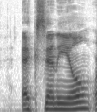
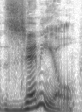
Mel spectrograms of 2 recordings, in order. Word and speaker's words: Xennial: But they've come up with Xennial, or maybe we pronounce it Zennial, in that, you know, that's how you like xylophone.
